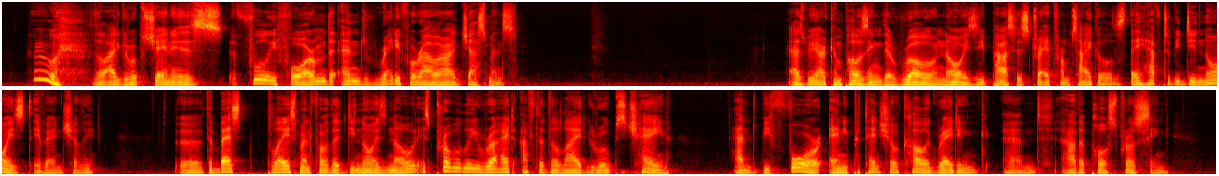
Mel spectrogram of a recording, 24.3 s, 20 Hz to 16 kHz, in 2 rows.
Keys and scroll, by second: 15.1 a.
